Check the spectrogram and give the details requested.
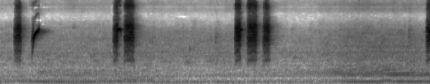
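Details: Drongo singing to lure other drongos into song: short clusters of two or three loud harsh, scratchy notes spaced about two seconds apart, with a brief sharp upslurred note after the first, against a low hum.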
